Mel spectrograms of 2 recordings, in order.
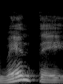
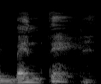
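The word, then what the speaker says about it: veinte: Like Vente is spelled with that V, but you hear them say Bente.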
